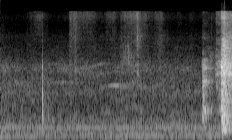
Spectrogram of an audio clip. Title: Dusting Sneezes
